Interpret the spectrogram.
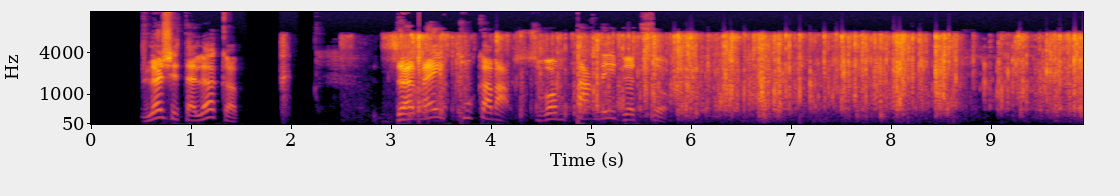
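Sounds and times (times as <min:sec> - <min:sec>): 
speech: 0:00.5 - 0:02.0, 0:02.9 - 0:06.2
paper being crumpled: 0:03.0 - 0:09.9.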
